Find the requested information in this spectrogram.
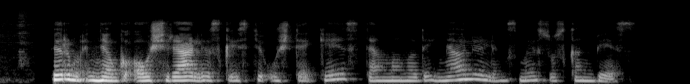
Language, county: Lithuanian, Utena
